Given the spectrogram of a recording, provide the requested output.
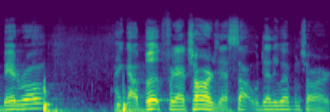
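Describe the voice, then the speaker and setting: A man with a medium-pitched voice talks at a very fast pace over noticeable background noise. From Inland Empire, Southern California. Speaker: content creator. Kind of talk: interview storytelling. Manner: casual slangy.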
